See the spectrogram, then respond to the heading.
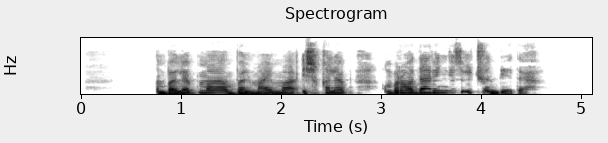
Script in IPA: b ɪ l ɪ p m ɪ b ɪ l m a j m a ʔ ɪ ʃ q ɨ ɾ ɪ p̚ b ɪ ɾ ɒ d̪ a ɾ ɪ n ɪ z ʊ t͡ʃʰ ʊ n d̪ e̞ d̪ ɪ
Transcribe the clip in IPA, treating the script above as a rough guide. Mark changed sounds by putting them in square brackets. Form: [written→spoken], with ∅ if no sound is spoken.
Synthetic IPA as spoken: b ɪ l ɪ p m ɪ b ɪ l m a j m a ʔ ɪ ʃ q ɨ [ɾ→l] ɪ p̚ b ɪ ɾ ɒ d̪ a ɾ ɪ [n→ŋ] ɪ z ʊ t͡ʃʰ ʊ n d̪ e̞ d̪ ɪ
